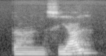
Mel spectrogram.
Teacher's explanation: Como esta S está antes de T, la dentalizamos.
